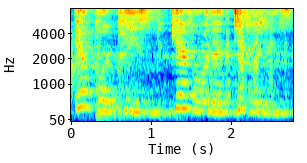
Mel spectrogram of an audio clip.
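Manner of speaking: hammed-up posh blonde voice; blonde accent. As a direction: play a glamorous blonde giving orders to a driver. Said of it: "I need to do a blonde accent".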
